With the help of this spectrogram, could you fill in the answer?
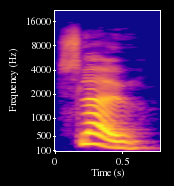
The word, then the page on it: slow: British English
